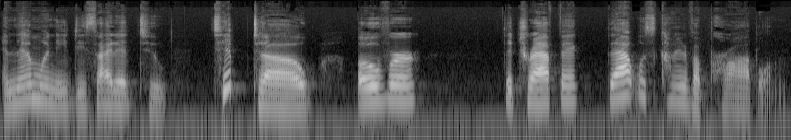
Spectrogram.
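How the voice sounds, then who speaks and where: A woman hosting a children's story time, reading aloud and chatting in an animated, sing-song way, often putting questions to her young listeners. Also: fairly low pitch, takes it slowly, smooth. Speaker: children's storyteller and show host.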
